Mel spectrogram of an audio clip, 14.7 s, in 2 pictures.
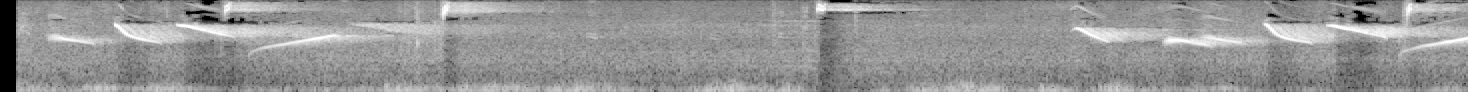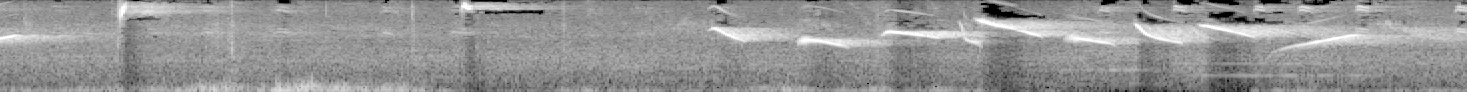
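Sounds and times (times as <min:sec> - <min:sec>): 
green-winged saltator males singing in a song contest: 0:00.2 - 0:03.0, 0:03.9 - 0:04.7, 0:05.3 - 0:10.1, 0:10.8 - 0:14.6.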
